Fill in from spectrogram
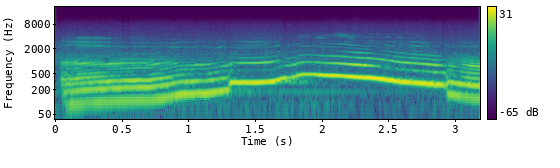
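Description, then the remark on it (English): A voice imitates the fire siren that blew in the night when the mill burned down, a sustained, loud wail that rises and falls in pitch, sweeping up, dipping, climbing again and then dropping, with no words spoken. “I was awakened in the middle of the night by the blowing of the fire siren.”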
